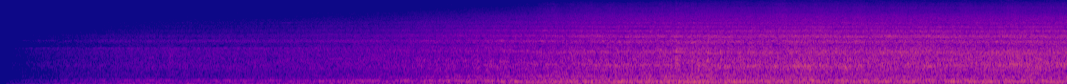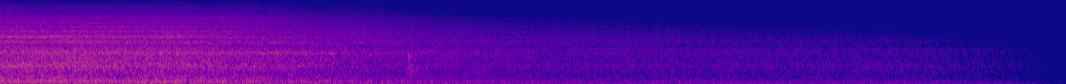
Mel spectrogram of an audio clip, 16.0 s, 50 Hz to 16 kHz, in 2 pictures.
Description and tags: S-Bahn Train passing close 2
S-Bahn city train passing aprox 5m away. Recorded in 90° XY with a Zoom HD2 at Priesterweg, Berlin
autumn, city, electric-train, field-recording, passenger-train, rail-road, rail-way, s-bahn, train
